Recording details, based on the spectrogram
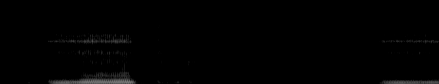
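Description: Deep, loud, rattling breaths separated by quiet pauses: snoring.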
